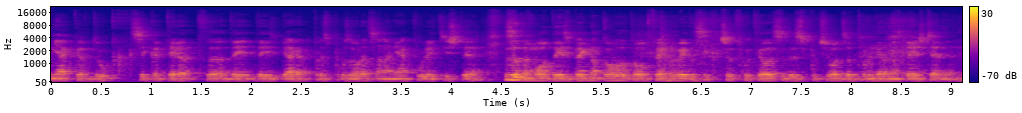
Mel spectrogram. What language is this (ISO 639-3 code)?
bul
